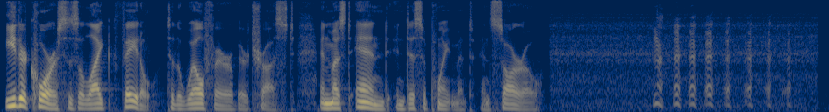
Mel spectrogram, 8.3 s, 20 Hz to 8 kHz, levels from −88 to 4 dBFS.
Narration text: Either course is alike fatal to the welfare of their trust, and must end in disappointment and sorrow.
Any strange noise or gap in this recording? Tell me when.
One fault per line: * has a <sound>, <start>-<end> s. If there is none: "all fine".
* has a laugh, 6.5-8.1 s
